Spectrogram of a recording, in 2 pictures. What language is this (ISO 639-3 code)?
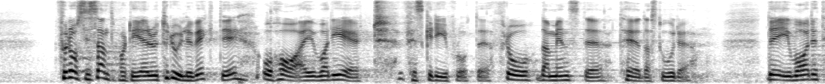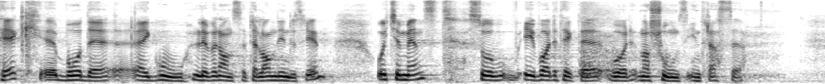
nor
